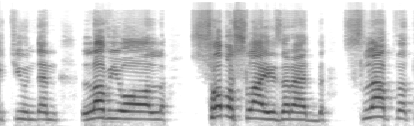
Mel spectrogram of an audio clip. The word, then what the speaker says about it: Szoboszlai: You keep saying I pronounce his name wrong. I don't pronounce his name wrong. Szoboszlai. That's it, done. Dominik Szoboszlai. I've said it correct this entire stream.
